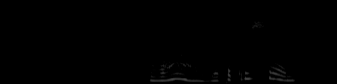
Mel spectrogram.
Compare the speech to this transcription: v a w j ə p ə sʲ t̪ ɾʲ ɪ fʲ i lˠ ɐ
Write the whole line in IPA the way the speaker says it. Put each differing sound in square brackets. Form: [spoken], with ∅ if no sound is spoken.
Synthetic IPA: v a w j [a] p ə [∅] t̪ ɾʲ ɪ [sʲ] i lˠ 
